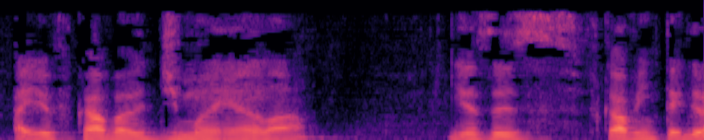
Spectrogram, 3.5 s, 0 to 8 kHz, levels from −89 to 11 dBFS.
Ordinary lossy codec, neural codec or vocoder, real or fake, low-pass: MP3, 32 kbps; vocoder, 22.05 kHz, 80 mel bands, HiFi-GAN; fake; 7.2 kHz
